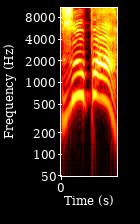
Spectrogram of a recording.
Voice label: BRILLIANT, Speech, German; Worms Armageddon

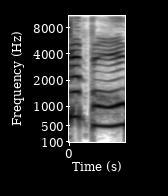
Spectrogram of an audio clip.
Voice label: HURRY, Speech, Dutch; Worms Armageddon

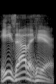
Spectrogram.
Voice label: "fatality", US Sports, speech

